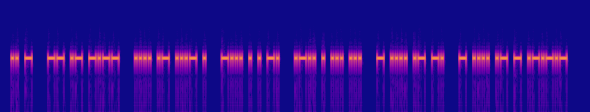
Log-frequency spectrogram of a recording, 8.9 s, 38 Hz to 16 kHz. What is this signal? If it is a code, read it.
Morse code, heard as a keyed tone, about 34 wpm, 700 Hz. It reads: IT MAY HAVE BEEN LESS THAN THAT.
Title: Sentences from Top 1000 Words - Review Part 2 - 35wpm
